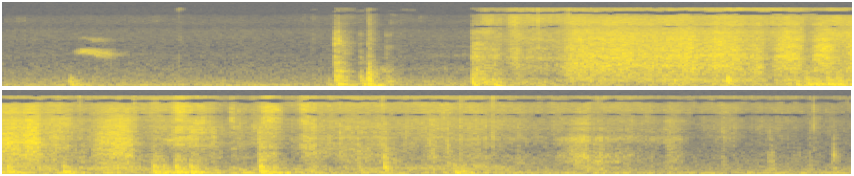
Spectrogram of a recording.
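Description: Hands handling and folding the thick vinyl and stabilised lining of a tote bag's seam corner: soft rustling and scraping of the materials rubbing together. It starts suddenly a little over two seconds in, after a near-quiet opening with a couple of faint clicks.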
